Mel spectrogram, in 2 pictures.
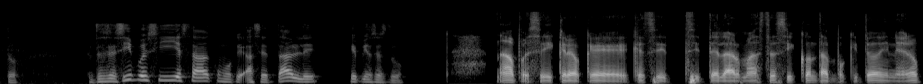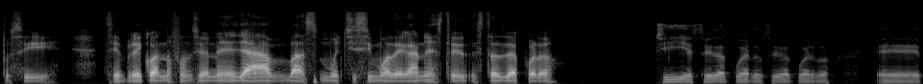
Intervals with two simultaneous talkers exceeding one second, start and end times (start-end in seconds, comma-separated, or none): none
